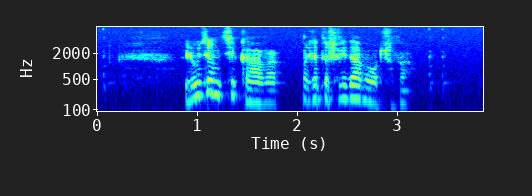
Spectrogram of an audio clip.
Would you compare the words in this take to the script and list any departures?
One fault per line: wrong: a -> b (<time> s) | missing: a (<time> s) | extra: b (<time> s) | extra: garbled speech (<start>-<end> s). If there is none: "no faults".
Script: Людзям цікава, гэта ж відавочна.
no faults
